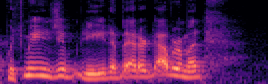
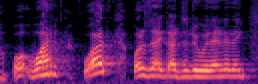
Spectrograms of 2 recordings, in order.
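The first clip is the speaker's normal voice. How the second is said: incredulous what, what, rattled off quickly; stunned disbelief; 5 semitones higher than usual. Retold or imitated. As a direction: pitch jumps high on the repeated what, then rushes fast. Baffled by teller's political remark.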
